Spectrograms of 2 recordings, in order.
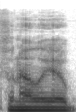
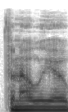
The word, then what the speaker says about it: Fenoglio: uh on IG it's folio just folio bootco that's f n o g the g is silent like lasagna um there's an account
